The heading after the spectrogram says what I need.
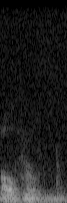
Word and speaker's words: Althouse: It might be a pronunciation thing. It's it's al house in the last couple times now, but if it can't be said, I won't correct.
